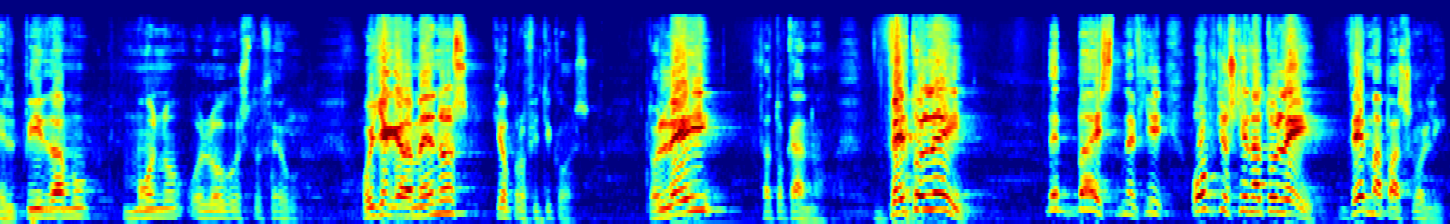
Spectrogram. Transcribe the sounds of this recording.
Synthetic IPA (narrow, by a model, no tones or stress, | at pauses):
e̞lpiðɐmu | mo̞no̞o̰lo̞ɣo̞st̪uθe̞ṵ | oʝeɣɾɐme̞no̞s | ceopɾo̞fit̪iko̞̰s | t̪o̞le̞i | θɐt̪o̞kɐno̞̰ | ðe̞nt̪o̞le̞i | ðe̞mbɐjst̪ine̞fçio̞pço̞sce̞nɐt̪o̞le̞i | ðe̞mɐpɐsxo̞lḭ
